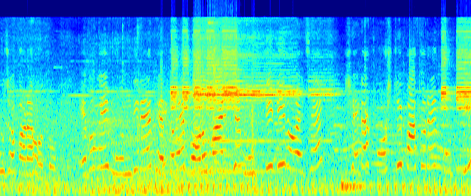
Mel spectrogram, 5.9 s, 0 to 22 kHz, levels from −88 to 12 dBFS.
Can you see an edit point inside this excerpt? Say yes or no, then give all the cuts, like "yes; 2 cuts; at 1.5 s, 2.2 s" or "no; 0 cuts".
no; 0 cuts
